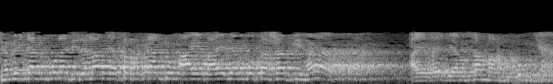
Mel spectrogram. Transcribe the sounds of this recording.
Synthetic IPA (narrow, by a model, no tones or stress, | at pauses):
d̥əmikanpuladidalamɛt̪ərkandʊŋaɪɾaɪrjaŋpot̪aʃabiɦat̪̚ | ʔa̰ɪɾaɪrjaŋsamarɦukʊmɲa̰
